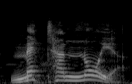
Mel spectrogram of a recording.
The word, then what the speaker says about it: metanoia: Here's a word you probably never used before: metanoia. I'll spell it: Metanoia.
